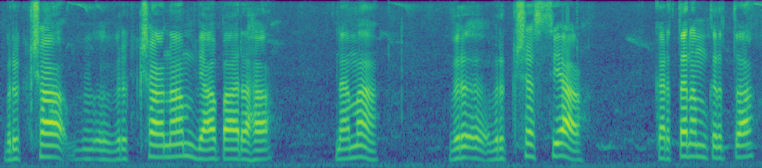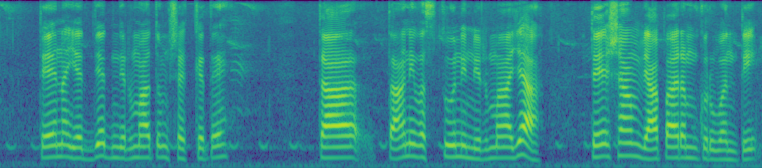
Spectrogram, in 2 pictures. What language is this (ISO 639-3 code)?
san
